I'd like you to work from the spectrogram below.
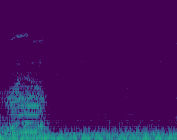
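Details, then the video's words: Domestic cat indoors, calling because it wants to go out: one short harmonic meow lasting about half a second, then low hum and quiet room noise. "My cat says “I gotta get out!”"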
